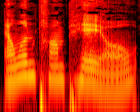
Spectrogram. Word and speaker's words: Pompeo: Ellen Pompeo.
